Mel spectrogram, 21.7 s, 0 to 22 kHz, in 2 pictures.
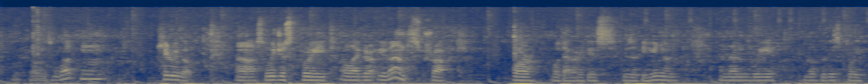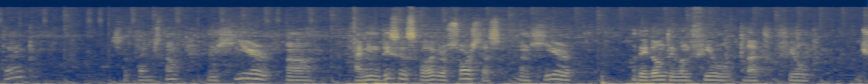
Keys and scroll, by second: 0.0-0.4 typing, 1.5-5.0 typing, 8.5-9.9 typing, 11.7-14.8 typing, 16.8-17.5 typing, 20.1 super+k, 20.2 super+k, 20.7 j.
